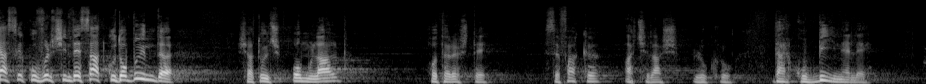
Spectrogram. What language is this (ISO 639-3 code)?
ron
